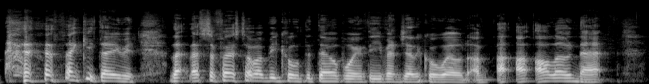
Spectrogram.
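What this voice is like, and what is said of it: London home counties English accent. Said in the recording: “you've got that great kind of London home counties accent”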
